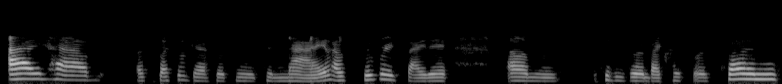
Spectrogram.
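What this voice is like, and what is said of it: Voice sounds a bit off. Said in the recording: “I just woke up from a nap, so my voice sounds a little bit crazy, but it will clear up”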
